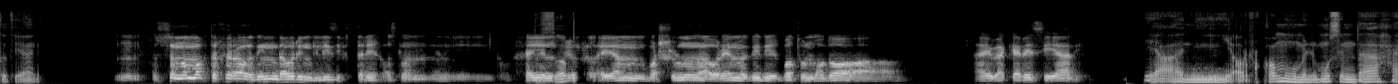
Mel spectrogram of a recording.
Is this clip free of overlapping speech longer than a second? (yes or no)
yes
